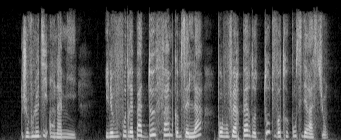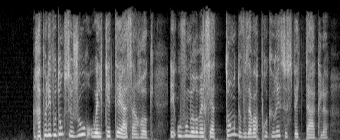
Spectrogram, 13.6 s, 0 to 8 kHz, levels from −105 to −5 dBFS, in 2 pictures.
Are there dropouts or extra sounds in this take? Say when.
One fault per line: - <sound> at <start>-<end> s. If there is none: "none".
none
